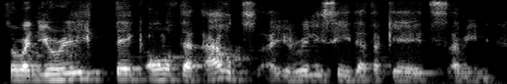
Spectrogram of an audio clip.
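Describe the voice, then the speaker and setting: Halting young man on a muffled video call. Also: fairly high pitch, warm tone. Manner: halting, many fillers and restarts. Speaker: panel guest. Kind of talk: casual conversational sharing. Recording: dull distant video-call audio.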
